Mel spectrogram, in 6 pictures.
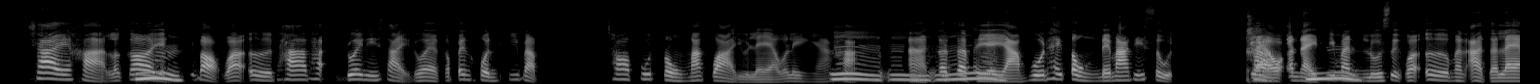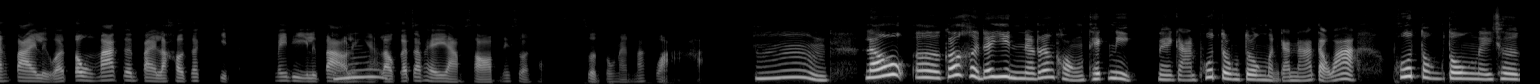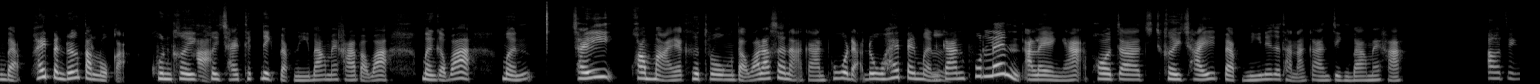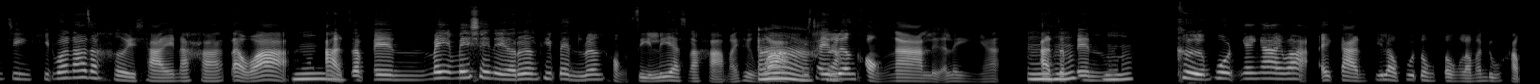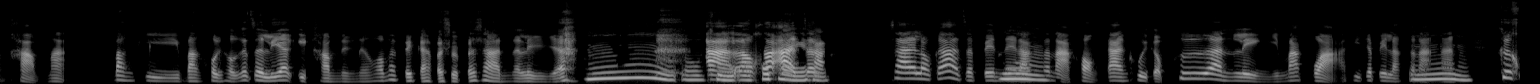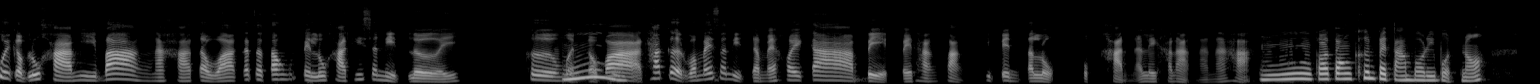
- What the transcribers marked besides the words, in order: tsk; tapping; laughing while speaking: "เงี้ย"
- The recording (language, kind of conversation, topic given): Thai, podcast, เวลาถูกให้ข้อสังเกต คุณชอบให้คนพูดตรงๆ หรือพูดอ้อมๆ มากกว่ากัน?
